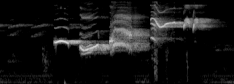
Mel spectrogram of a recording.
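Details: Orange-headed thrush singing a single rich phrase: a clear whistle sliding down, then a rising buzzy flourish ending on a high sustained note, played to coax silent birds into song.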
